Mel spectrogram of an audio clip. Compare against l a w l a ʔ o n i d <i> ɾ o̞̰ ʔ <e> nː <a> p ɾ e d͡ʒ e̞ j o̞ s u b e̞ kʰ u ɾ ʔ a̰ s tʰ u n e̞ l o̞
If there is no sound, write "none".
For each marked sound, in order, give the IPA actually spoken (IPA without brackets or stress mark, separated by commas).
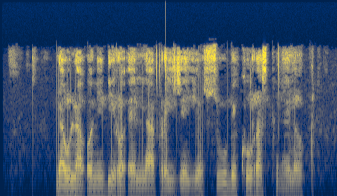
i, e, a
